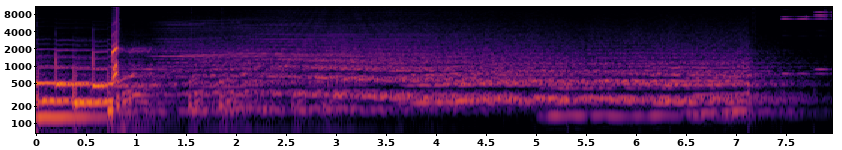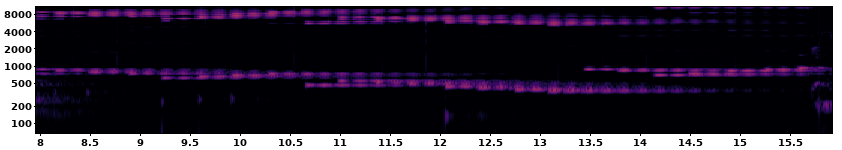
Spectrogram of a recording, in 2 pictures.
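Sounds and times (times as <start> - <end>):
hybrid synthesizer patches: 0.6 - 8.1.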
